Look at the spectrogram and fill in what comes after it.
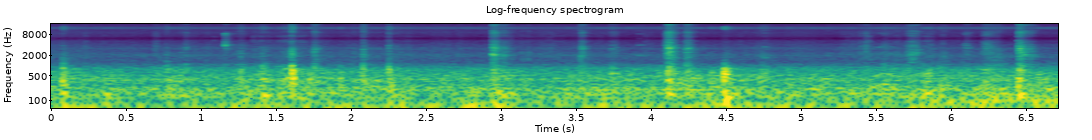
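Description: Train running through a station on its approach to the terminus, heard from inside the car: a steady low rumble of wheels on rail, with irregular sharp clicks and knocks from the running gear and the car.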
